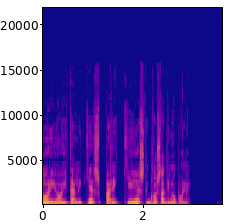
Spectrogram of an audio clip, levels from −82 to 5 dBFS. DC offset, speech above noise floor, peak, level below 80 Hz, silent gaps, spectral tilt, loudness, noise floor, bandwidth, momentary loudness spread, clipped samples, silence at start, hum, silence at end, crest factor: under 0.1%; 60 dB; -6 dBFS; -44 dBFS; none; -6.5 dB/octave; -26 LUFS; -84 dBFS; 15.5 kHz; 11 LU; under 0.1%; 0 s; none; 0.7 s; 20 dB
